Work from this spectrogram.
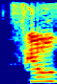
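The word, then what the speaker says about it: CEILS: So, um, skills, that's how you pronounce the ILS, um, is the center for education, innovation, and learning in the sciences.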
